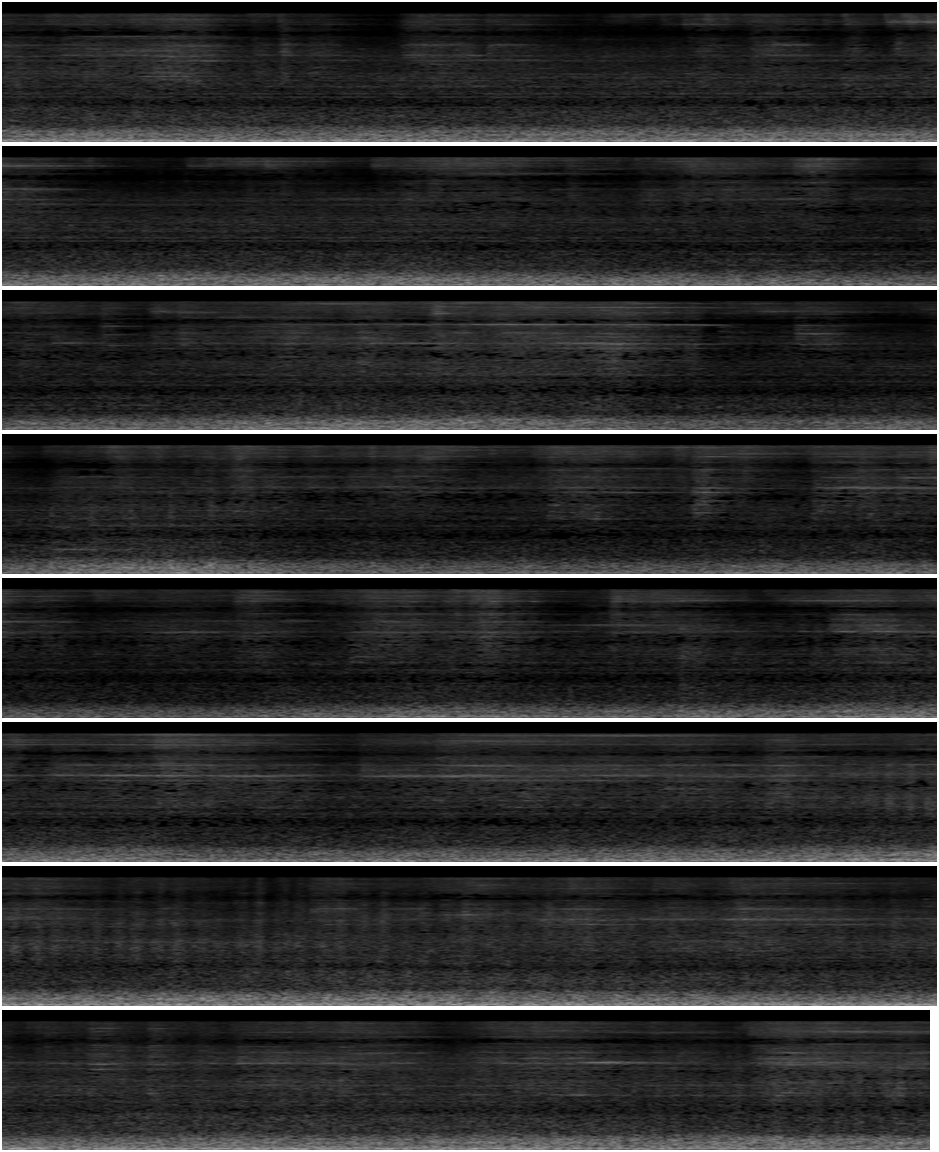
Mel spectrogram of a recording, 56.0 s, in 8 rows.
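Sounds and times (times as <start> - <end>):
train wheels rumbling on rail: 0.0 - 56.0
high wheel squeal: 9.8 - 20.4, 21.4 - 42.9, 44.3 - 56.0.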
